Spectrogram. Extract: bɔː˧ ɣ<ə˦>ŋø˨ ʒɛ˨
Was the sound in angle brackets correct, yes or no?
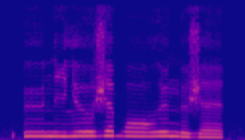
no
